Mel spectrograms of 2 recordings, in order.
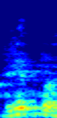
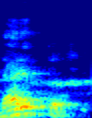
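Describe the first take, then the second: First: The first syllable sounds like 'dee'. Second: The first syllable sounds like 'dye'. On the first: The speaker calls it wrong. "ডিরেক্টর না" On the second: The speaker calls it right.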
